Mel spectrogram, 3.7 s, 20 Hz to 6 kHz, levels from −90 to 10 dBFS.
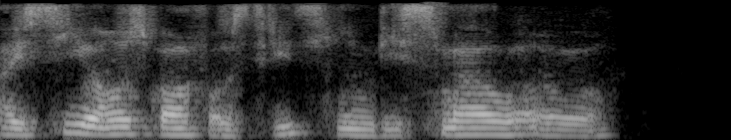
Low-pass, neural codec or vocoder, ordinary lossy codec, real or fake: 5.4 kHz; codec, 24 kHz, 0.9 kbps, WavTokenizer, medium speech release version 1; AAC, 24 kbps; fake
